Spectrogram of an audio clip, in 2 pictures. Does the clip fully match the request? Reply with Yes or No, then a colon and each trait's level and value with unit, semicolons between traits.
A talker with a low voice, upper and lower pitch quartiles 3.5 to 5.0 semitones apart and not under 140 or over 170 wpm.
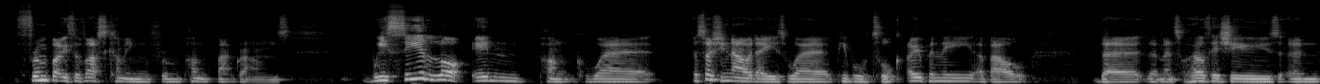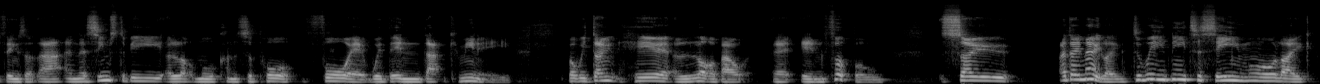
Yes: low, 130 Hz; average, 4.5 semitones; average, 155 wpm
